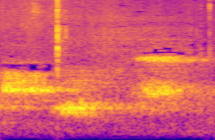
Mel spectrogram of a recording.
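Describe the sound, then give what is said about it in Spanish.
A dog barks in the background, a quick run of high, slightly whiny barks lasting about a second, moderately loud and with no voices present. “ay perdón por el perro que está ladrando”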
